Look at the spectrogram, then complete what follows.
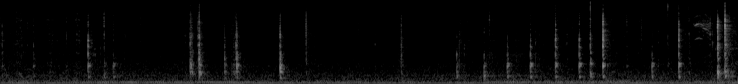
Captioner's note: scratching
